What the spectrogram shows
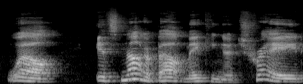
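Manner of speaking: mock courteous, very polite, trailing off. Retelling a man's answer to an offered trade, retelling a very polite reply. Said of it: "(again, very politely)".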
